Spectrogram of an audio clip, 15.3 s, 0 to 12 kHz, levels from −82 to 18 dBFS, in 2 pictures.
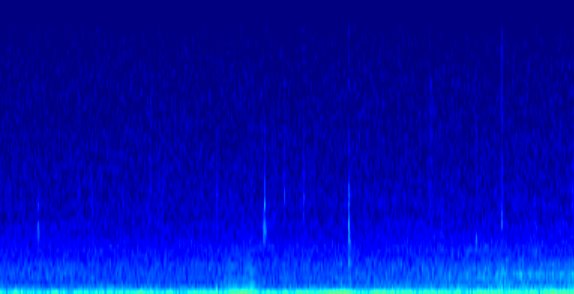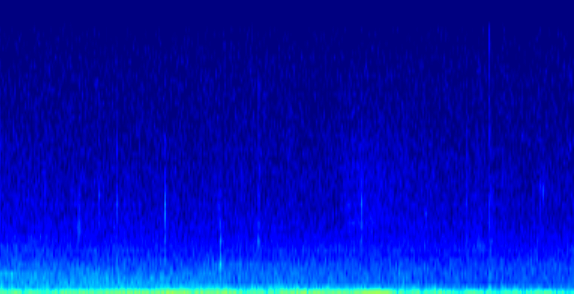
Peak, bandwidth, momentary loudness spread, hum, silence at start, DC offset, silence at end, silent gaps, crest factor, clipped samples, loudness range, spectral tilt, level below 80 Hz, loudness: -22 dBFS; 10.5 kHz; 12 LU; none; 0 s; under 0.1%; 0 s; none; 14 dB; under 0.1%; 9 LU; -7 dB/octave; -38 dBFS; -41 LUFS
